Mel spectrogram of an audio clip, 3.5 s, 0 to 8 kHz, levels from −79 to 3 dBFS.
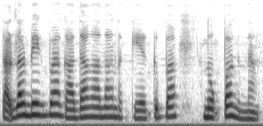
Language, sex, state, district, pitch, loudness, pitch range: Garo, female, Meghalaya, West Garo Hills, 220 Hz, -18 LUFS, 200-245 Hz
